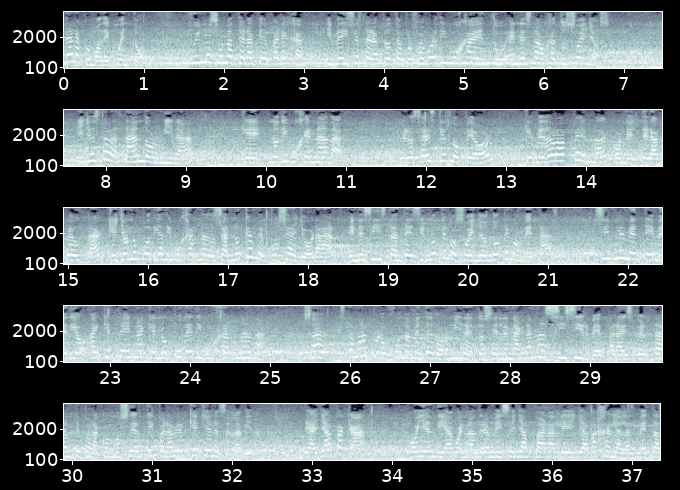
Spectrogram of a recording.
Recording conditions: busy venue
